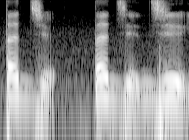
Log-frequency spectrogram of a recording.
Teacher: جیم پر ہمارا قلقلے کا قاعدہ جاری ہو رہا ہے، یہی وجہ ہے کہ ہماری آواز لوٹے گی تج تج ج، یہ آواز کا لوٹنا ہمارا قلقلہ کرنا کہلاتا ہے۔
